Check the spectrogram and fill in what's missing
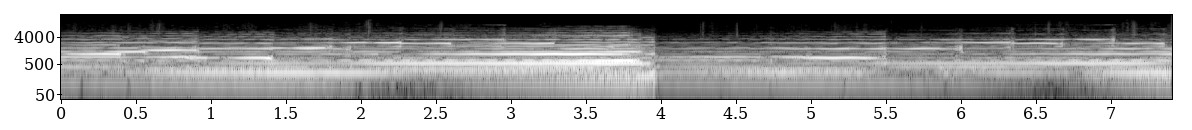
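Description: Reversed piano chords with no effects, for a dark orchestral trap melody, swell and sustain with rich harmonics. A sharp cutoff comes midway before another swelling phrase begins.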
